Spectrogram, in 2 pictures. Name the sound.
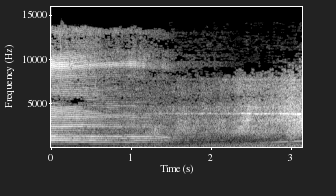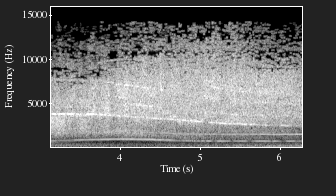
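jet airplane landing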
